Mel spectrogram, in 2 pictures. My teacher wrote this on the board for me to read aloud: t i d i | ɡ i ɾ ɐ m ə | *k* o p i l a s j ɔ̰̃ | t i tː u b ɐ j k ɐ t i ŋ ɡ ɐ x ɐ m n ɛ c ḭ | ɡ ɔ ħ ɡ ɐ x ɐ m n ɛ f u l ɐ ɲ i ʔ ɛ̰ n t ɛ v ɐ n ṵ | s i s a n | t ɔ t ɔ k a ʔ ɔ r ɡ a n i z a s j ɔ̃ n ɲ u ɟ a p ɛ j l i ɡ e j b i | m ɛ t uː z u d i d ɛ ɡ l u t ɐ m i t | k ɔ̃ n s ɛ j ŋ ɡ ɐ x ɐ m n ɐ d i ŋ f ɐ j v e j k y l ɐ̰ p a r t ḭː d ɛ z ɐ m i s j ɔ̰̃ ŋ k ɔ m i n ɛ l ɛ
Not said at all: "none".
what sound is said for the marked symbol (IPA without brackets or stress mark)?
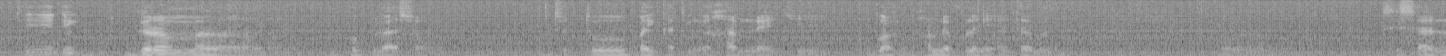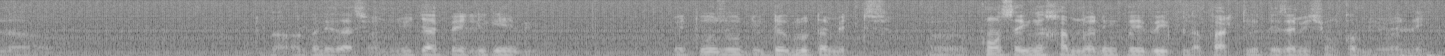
p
